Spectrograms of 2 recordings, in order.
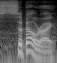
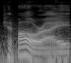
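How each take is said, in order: First: The name begins with a soft S sound. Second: The name begins with a hard K sound. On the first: The speaker calls it right. "Or no, I think it's Sabelrai" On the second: The speaker calls it wrong. "Whenever I see C E B, I'm going to pronounce it as Ke"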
